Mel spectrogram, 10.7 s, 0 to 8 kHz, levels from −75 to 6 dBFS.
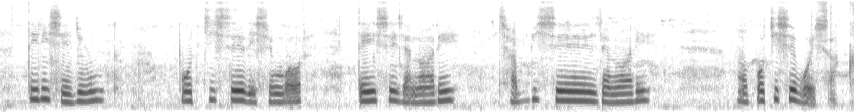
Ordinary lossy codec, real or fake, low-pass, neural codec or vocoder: none; fake; none; codec, 16 kHz, 8 kbps, FreqCodec, smaller model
